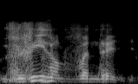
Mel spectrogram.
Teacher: És la consonant fricativa labiodental, tècnicament.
